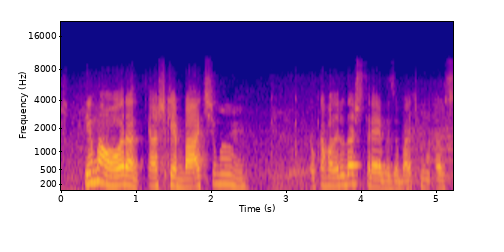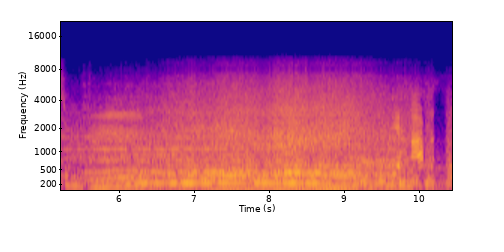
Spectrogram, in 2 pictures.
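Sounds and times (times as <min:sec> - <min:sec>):
speech: 0:00.3 - 0:02.6, 0:03.3 - 0:06.0, 0:06.9 - 0:09.0
motorcycle engine revving with throaty roar: 0:05.0 - 0:10.4.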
